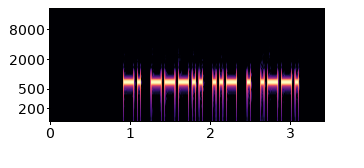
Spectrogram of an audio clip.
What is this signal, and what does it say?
Morse code, heard as a keyed tone, about 27 wpm, 700 Hz. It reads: N8UEP
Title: Code Groups - 5 Letter:Numbers - 28wpm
